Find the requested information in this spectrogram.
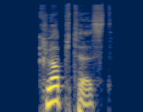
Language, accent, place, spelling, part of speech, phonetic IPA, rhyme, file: German, Germany, Berlin, klopptest, verb, [ˈklɔptəst], -ɔptəst, De-klopptest.ogg
- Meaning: inflection of kloppen: 1. second-person singular preterite 2. second-person singular subjunctive II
